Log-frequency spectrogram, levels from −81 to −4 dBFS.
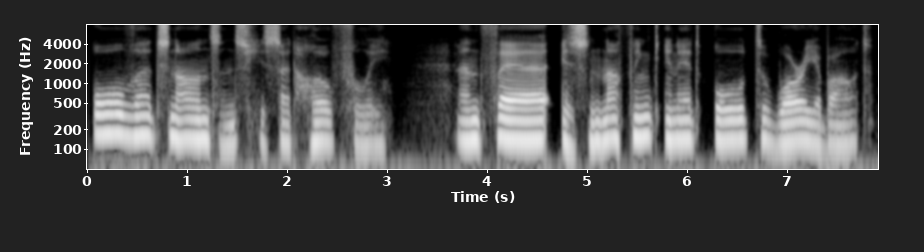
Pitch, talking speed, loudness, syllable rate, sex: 135 Hz, 120 wpm, -17 LUFS, 3.7 syllables/s, male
